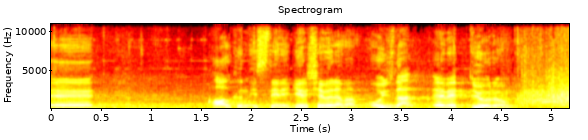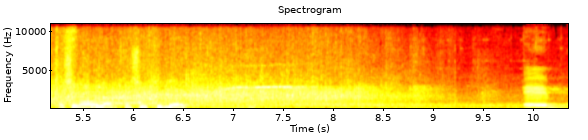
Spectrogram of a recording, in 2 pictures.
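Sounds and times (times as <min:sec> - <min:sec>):
speech: 0:01.6 - 0:06.8
audience applause: 0:04.7 - 0:09.6.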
